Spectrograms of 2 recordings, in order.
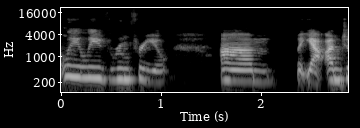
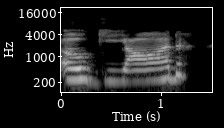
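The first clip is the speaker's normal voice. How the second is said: mock deep raspy smoker voice. Imitating how grandma said it when mad or flustered, grandma's deep smoker voice. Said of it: "My grandma had a very deep smoker voice".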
